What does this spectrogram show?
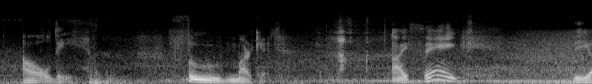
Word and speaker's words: Aldi: Is it Aldi's or Aldi? I think Aldi is how you're supposed to pronounce it, but everybody around here calls it Aldi's.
